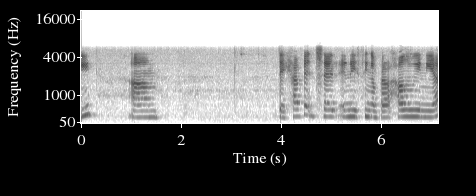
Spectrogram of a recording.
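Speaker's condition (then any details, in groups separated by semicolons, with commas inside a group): Ataxia; affects mouth and tongue coordination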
